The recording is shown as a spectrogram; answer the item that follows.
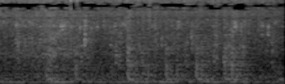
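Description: Hot canola frying oil sizzling with soft, irregular crackles.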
